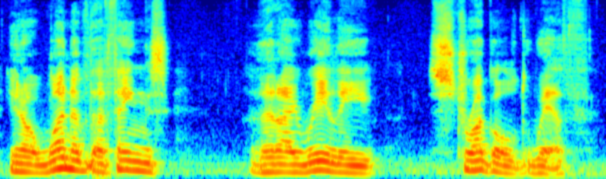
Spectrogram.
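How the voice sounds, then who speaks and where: An author being interviewed shares anecdotes in a conversational way, pausing now and then to find the right words. He speaks at a medium pitch.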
